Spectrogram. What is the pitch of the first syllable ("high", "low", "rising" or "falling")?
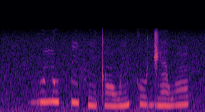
high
